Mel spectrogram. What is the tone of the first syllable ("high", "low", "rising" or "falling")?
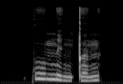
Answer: high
